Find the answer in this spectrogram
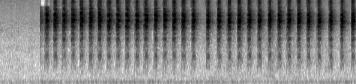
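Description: Long-tailed shrike giving a harsh, rasping chatter of rapid repeated notes, about six or seven a second, held steadily for four seconds over a faint low hum.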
